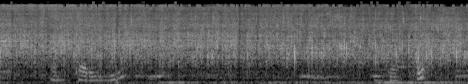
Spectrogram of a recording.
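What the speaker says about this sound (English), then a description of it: "You can see the oil starts sputtering." Hot oil sputters and crackles steadily in a pan with dry rice, dry red chili and curry leaves, a dense continuous sizzle with faint clinks of a utensil now and then.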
